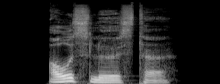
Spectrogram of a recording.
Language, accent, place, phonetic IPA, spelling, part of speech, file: German, Germany, Berlin, [ˈaʊ̯sˌløːstə], auslöste, verb, De-auslöste.ogg
- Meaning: inflection of auslösen: 1. first/third-person singular dependent preterite 2. first/third-person singular dependent subjunctive II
